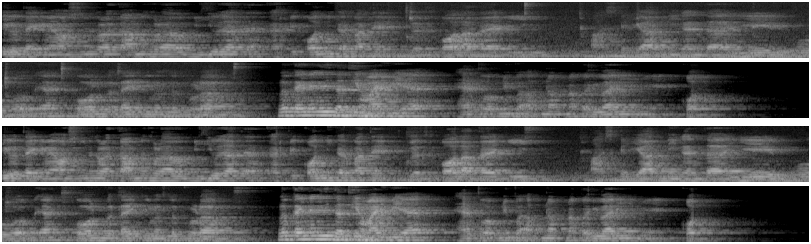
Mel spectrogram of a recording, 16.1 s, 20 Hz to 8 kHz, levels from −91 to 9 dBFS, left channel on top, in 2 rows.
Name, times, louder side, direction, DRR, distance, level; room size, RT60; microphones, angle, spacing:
voice 1, 0.0-5.3 5.9-10.3 10.8-15.0, right 2 dB, 25° right, 1 dB, 0.4 m, -31 dB
sound 1, 3.3-10.5, left 4 dB, 55° left, 0.4 m, -44 dB
4.9 x 2.4 x 3.5 m, 1.1 s
head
